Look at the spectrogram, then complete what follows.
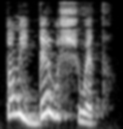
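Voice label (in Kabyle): Tom yedderwec cwiṭ., Kabyle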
